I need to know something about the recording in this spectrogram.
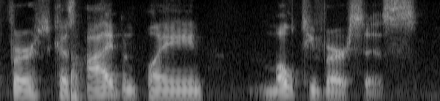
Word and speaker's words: MultiVersus: So I will go up first because I've been playing MultiVersus. Oh, I actually got it right. I've been pronouncing it multiverse, and then I forget about the us. So I'm like, multiverse us.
